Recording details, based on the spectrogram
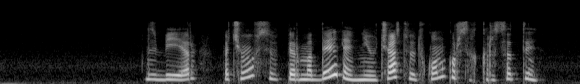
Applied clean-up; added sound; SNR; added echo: none; none; none; none.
